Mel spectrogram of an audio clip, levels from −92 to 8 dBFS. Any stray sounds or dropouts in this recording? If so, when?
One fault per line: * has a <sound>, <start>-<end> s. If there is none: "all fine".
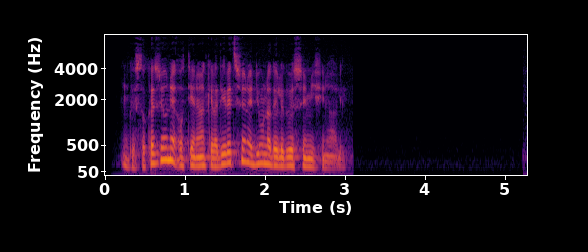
all fine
